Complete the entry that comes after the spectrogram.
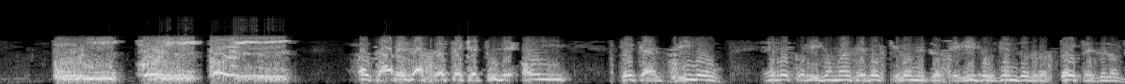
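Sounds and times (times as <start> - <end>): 
pig grunting: 0.5 - 3.0
speech: 3.6 - 11.2.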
